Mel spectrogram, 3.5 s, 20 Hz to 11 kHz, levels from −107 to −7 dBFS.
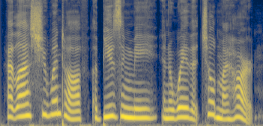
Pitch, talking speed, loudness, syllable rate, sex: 250 Hz, 240 wpm, -16 LUFS, 5.4 syllables/s, female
